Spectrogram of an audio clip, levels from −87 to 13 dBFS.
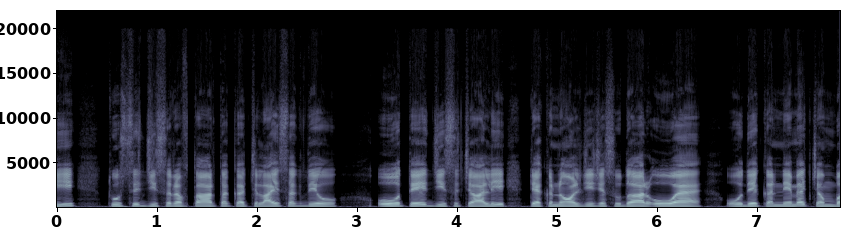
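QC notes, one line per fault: Nothing stood out on listening to the speech in this clip.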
